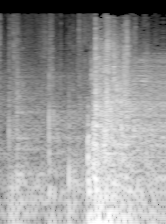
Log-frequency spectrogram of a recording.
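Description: A heavy metal door bangs open.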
